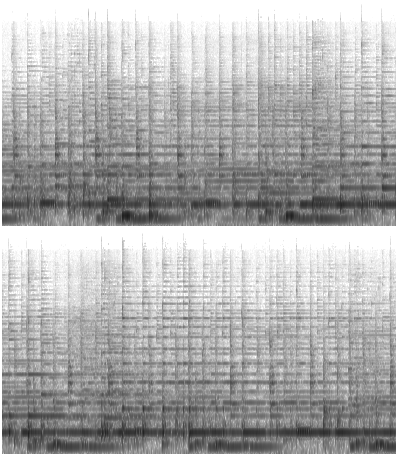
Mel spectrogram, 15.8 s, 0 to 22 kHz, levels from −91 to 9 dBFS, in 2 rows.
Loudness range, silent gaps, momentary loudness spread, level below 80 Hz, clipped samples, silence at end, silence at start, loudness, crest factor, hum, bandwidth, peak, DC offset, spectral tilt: 1 LU; none; 6 LU; -40 dBFS; under 0.1%; 0 s; 0 s; -16 LUFS; 14 dB; none; 11 kHz; 0 dBFS; under 0.1%; -7.5 dB/octave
